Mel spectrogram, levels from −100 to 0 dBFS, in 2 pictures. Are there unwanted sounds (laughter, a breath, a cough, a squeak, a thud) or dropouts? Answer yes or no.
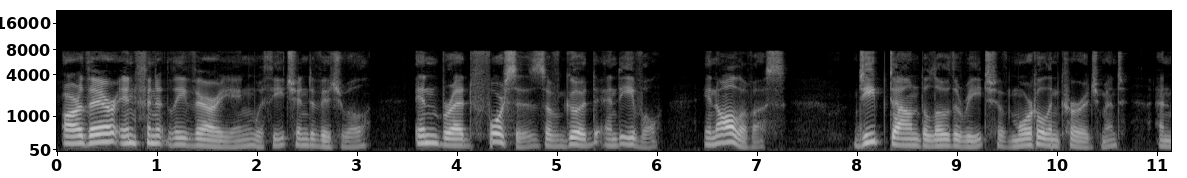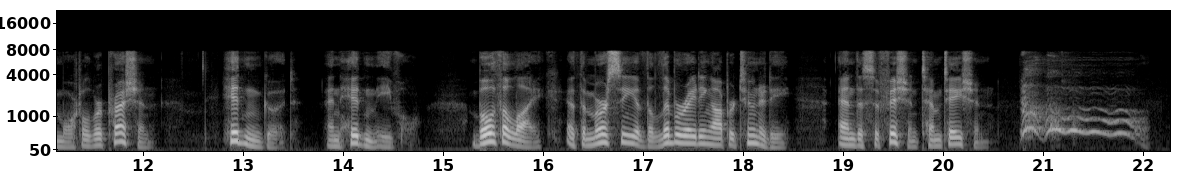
yes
